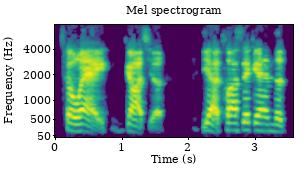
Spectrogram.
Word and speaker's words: Toei: I think it's Toei. Toei.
